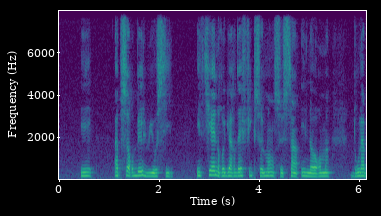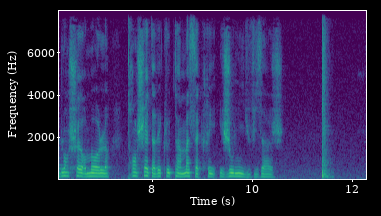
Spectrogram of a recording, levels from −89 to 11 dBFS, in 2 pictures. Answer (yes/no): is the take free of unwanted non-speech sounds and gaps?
no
